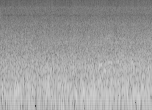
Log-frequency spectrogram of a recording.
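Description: A strong river current rushes while people wade across it, heard as a loud, steady broadband roar of moving water with no pauses or distinct splashes.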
